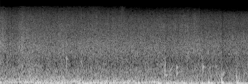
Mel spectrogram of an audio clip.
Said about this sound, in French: Des trombes d'eau se déversent dans le tombeau et emportent la momie.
